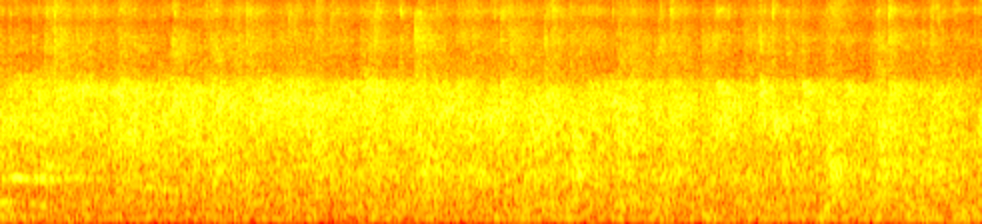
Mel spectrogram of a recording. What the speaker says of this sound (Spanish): Denle un aplauso fuerte al Señor, hermano.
